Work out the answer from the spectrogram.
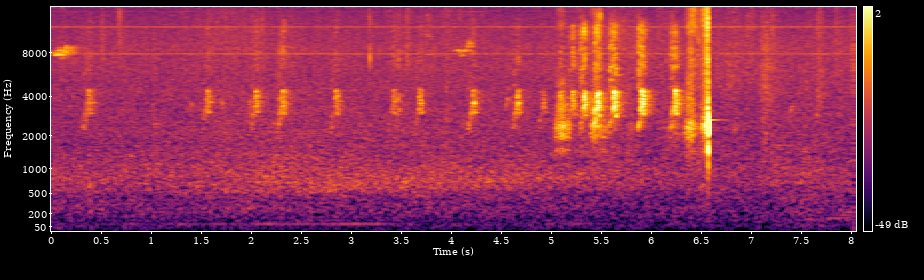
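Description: Small birds chirping in short, scattered peeps, then a quick run of louder, sharper chirps about five seconds in.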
